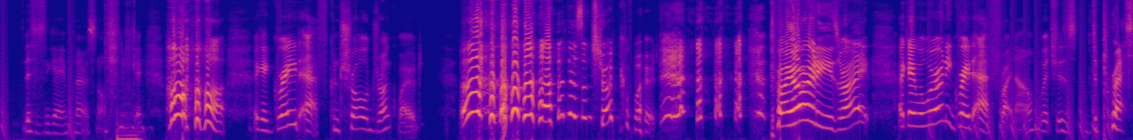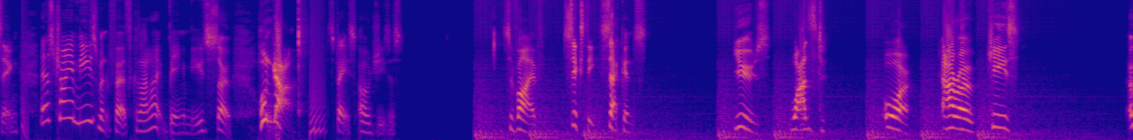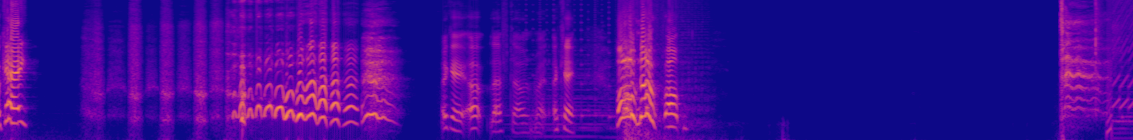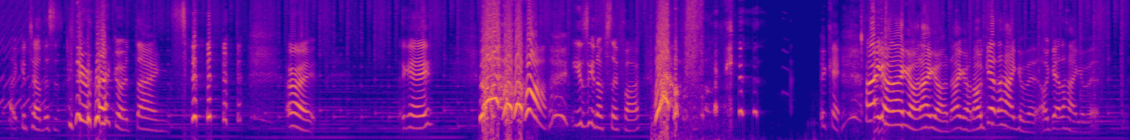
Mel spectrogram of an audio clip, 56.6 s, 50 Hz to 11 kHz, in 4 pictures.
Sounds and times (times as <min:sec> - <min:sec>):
Speech: 0:00.3 - 0:05.3, 0:07.1 - 0:08.2, 0:09.7 - 0:19.2, 0:20.5 - 0:22.3, 0:23.4 - 0:24.5, 0:25.2 - 0:26.9, 0:28.3 - 0:28.7, 0:33.9 - 0:37.0, 0:42.6 - 0:44.6, 0:46.1 - 0:46.5, 0:47.5 - 0:48.0, 0:48.8 - 0:50.5, 0:52.8 - 0:56.2
Music: 0:34.5 - 0:36.8, 0:42.2 - 0:50.9, 0:53.4 - 0:56.6.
